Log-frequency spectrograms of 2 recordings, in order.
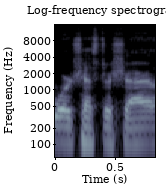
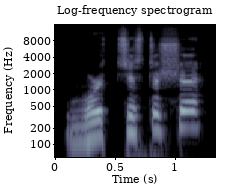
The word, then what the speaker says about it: Worcestershire: way to pronounce wordchestershire it's not worcestershire like the sauce yeah it's uh worcestershire we're sisters okay the shot they pronounce shire is shire unless it's connected to a bigger word then it's sha so anyway there have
